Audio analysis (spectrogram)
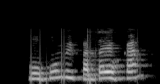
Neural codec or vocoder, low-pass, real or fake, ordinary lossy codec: none; 5.4 kHz; real; AAC, 48 kbps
